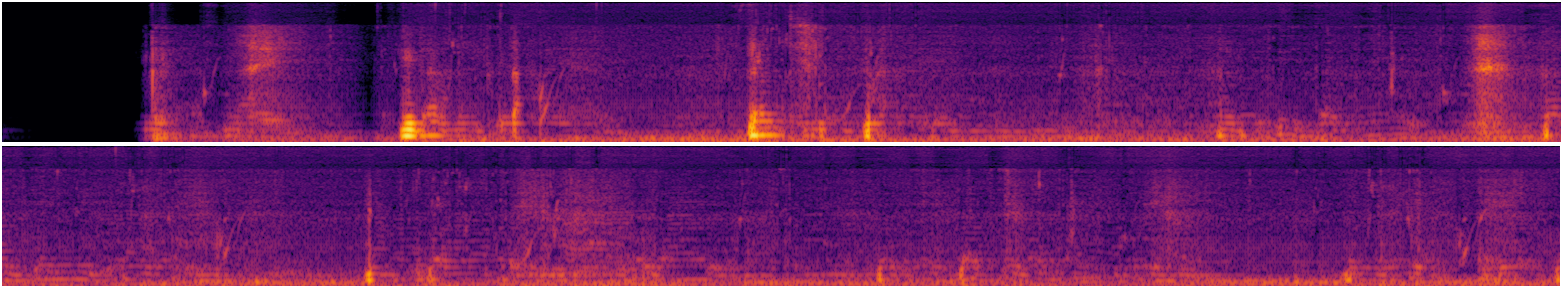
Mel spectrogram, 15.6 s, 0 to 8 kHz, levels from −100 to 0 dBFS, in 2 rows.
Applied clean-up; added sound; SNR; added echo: neural mask model DeepFilterNet 3.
